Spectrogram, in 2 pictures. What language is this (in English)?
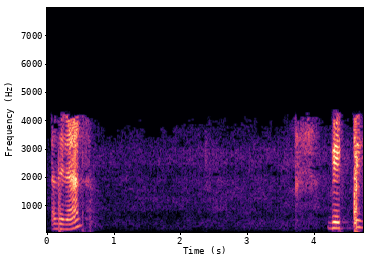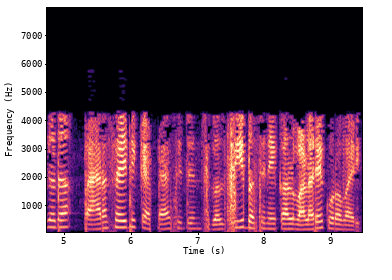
Malayalam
